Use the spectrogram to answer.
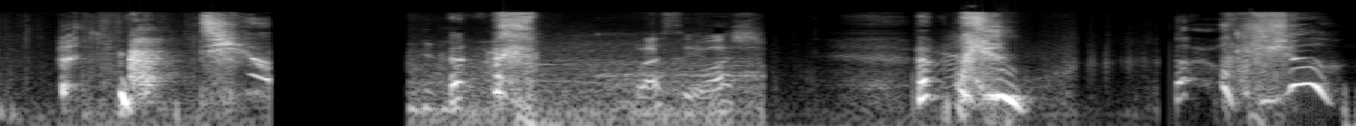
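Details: Several sharp, forceful sneezes from different people, with brief exclamations between them, from a compilation of sneezing clips.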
